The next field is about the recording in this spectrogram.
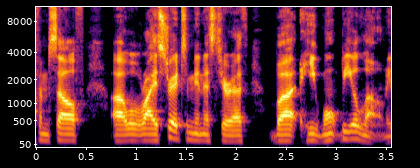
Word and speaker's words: Minas Tirith: Is it I want to say this right. Minas Tirith? – That time you said it right. – Minas Tirith.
